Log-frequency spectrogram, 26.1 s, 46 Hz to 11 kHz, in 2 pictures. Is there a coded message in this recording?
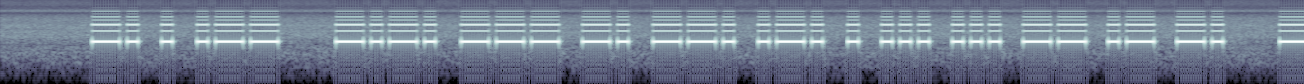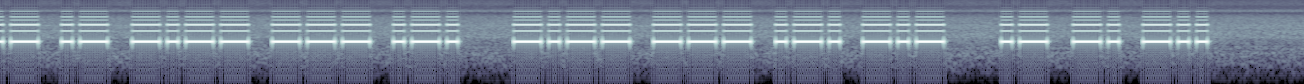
Yes: Morse code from 0.9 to 25.2 s, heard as a keyed tone, hand-sent with a paddle, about 13 wpm, 730 Hz. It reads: NEW CONGRESSMAN MAYOR YORK AND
